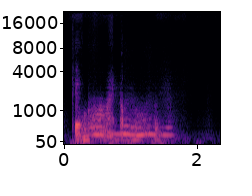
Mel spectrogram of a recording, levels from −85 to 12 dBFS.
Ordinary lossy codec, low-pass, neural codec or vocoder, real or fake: none; none; codec, 44.1 kHz, 0.9 kbps, DAC; fake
